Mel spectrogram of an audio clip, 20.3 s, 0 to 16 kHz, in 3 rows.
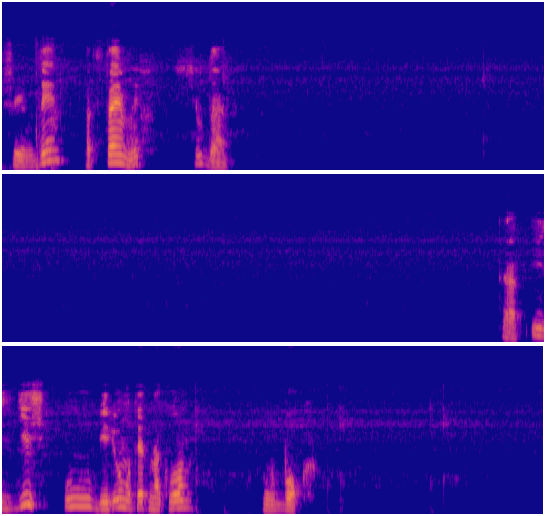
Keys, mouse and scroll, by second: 0.6 shift+d, 4.1-7.1 drag, 8.5-14.0 drag, 14.8-15.2 drag, 16.1 Delete, 17.8 click, 19.1 click.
